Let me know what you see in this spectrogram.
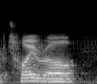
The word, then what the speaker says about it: Torah: sometimes it's pronounced Torah or Toiro, and even Soiro, because Tav is also pronounced Sav by the Ashkenazim, as opposed to Thav as it would be in original Hebrew.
